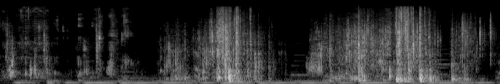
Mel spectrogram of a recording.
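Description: Background music with a steady bass line under close-miked eating sounds: chewing and crunching of chicken, with two loud crunchy stretches about two seconds in and again around four seconds.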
